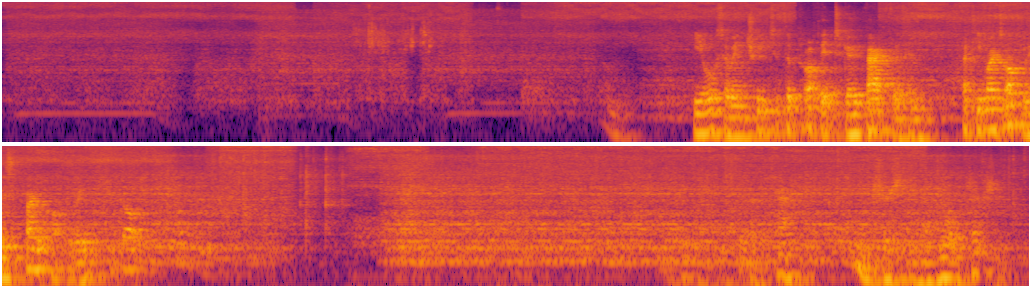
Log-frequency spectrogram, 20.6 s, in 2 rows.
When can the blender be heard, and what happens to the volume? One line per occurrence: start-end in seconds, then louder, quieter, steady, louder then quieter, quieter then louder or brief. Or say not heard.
0.0-20.5 louder.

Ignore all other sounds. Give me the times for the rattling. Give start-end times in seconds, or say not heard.
3.5-4.4.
